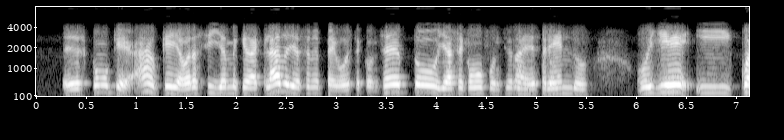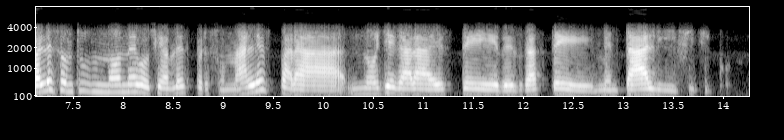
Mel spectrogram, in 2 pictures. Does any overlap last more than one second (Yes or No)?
No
